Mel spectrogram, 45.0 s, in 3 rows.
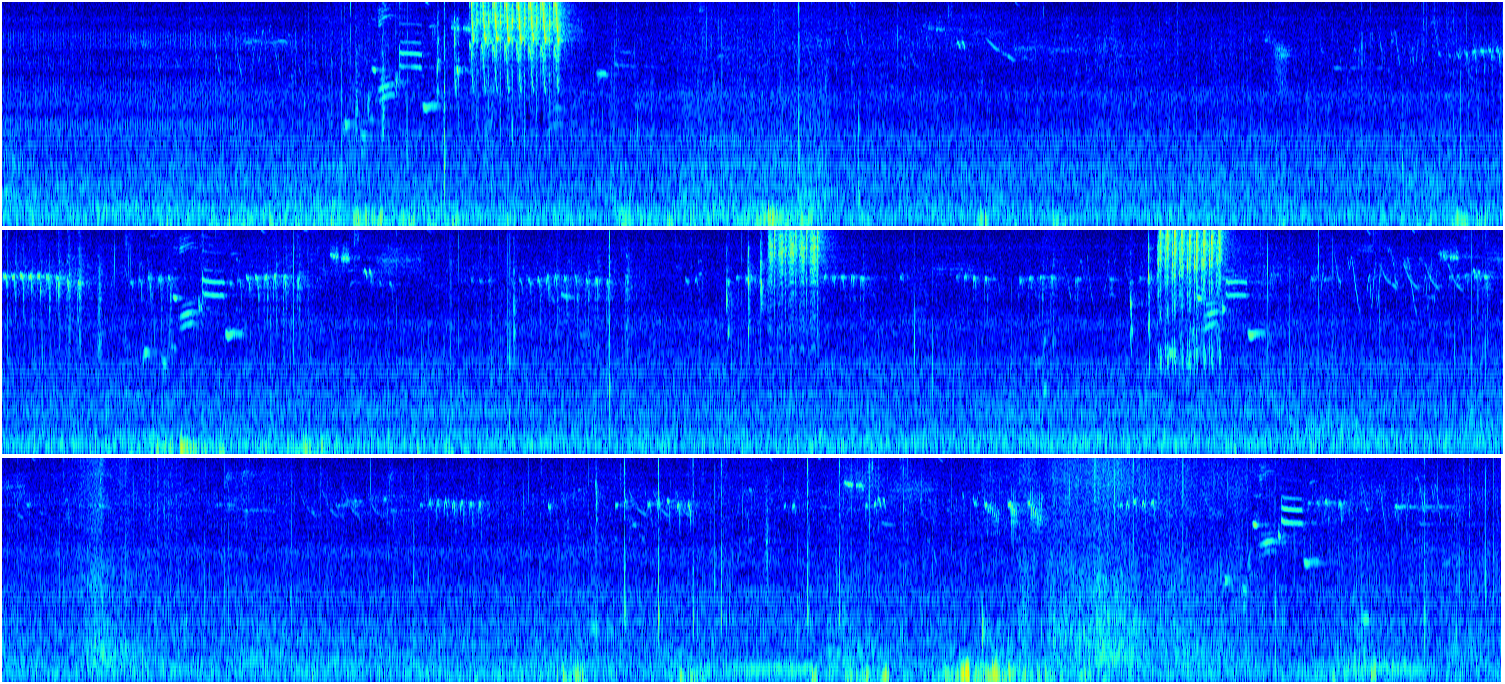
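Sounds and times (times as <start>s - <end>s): harsh buzzy bird calls: 1.2s - 5.7s, 22.2s - 23.8s, 25.3s - 27.6s
birds trilling and chirping: 2.2s - 7.4s, 12.6s - 45.0s.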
